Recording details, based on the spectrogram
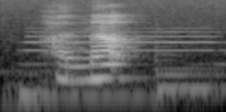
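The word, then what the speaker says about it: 鼻: Pag nose naman po ay hana. May pagka, pababa po yung pag-pronounce niya.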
